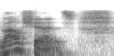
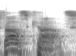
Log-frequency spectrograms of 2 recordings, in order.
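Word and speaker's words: Walschaerts: have pronounced that incorrectly we've always made it German and called it valve shirts but Spanish telling us it's fast carts and I can believe that because Belgian pronunciation is very different from German pronunciation so thank you for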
